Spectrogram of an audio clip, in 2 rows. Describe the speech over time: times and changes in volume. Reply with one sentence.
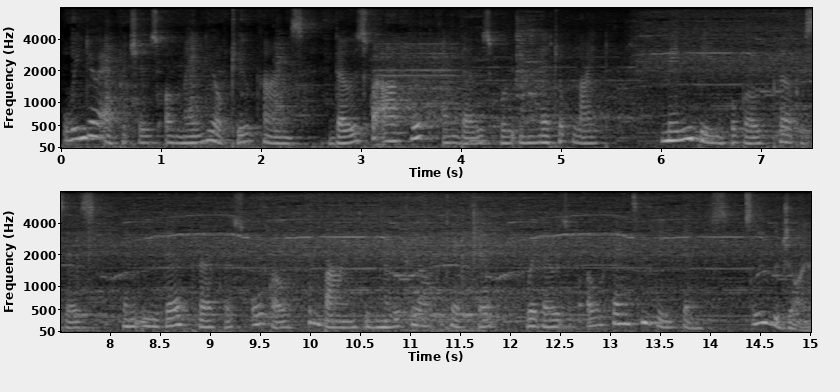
The talking can be heard from 0.0 to 14.9 s, at a steady volume.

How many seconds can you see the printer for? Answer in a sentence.
The printer can be heard for 15 seconds in total.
